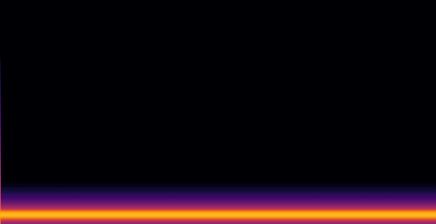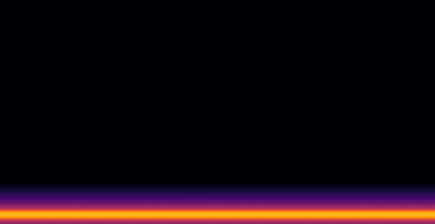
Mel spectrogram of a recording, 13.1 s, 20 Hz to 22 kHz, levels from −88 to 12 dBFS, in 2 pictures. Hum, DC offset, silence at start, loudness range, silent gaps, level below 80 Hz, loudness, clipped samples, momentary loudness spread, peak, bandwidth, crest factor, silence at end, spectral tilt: none; under 0.1%; 0 s; 0 LU; none; -74 dBFS; -8 LUFS; under 0.1%; 0 LU; -4 dBFS; 0.3 kHz; 4 dB; 0 s; -20 dB/octave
